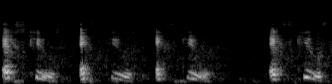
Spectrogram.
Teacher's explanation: The S sounds like a Z.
